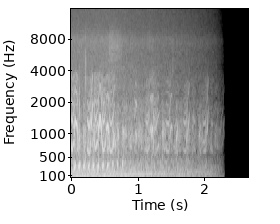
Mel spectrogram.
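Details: Male guinea pig attacking a female while trying to mate, a fight recorded in 2013: rapid harmonic squeaking and chattering calls with low rumbling, loud at first, then fading out after about two seconds into silence.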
